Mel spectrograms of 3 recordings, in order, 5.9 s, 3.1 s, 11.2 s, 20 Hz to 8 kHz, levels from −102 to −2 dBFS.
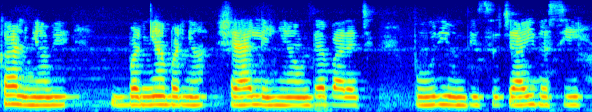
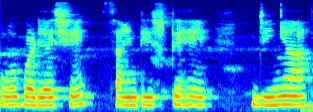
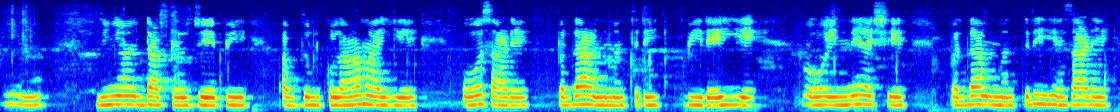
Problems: background sounds at intervals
